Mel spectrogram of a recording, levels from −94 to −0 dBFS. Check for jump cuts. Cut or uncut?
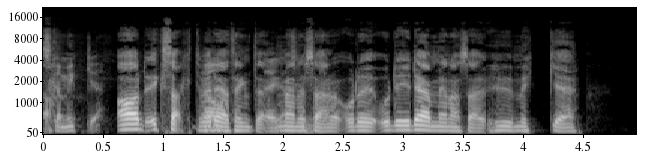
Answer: cut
